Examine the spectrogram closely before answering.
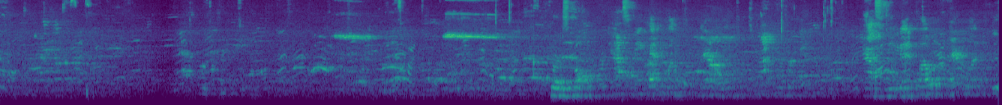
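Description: A crowd of people chatter in a large echoing hall.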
